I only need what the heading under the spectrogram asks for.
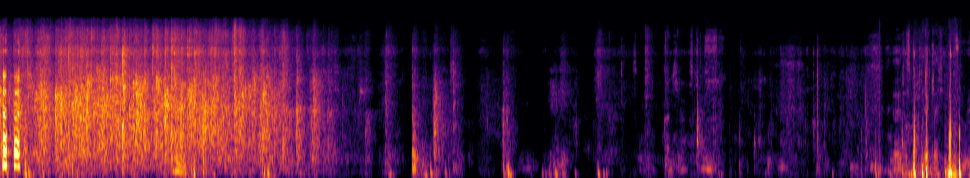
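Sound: audience applause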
